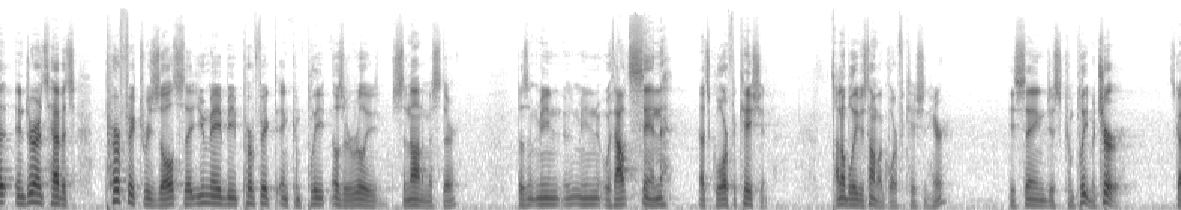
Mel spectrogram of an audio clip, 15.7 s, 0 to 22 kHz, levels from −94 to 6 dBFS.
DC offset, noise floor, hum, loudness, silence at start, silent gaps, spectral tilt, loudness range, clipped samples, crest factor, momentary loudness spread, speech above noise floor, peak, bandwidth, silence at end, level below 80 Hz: under 0.1%; -67 dBFS; none; -29 LUFS; 0 s; none; -5 dB/octave; 7 LU; under 0.1%; 24 dB; 15 LU; 38 dB; -6 dBFS; 17 kHz; 0 s; -60 dBFS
